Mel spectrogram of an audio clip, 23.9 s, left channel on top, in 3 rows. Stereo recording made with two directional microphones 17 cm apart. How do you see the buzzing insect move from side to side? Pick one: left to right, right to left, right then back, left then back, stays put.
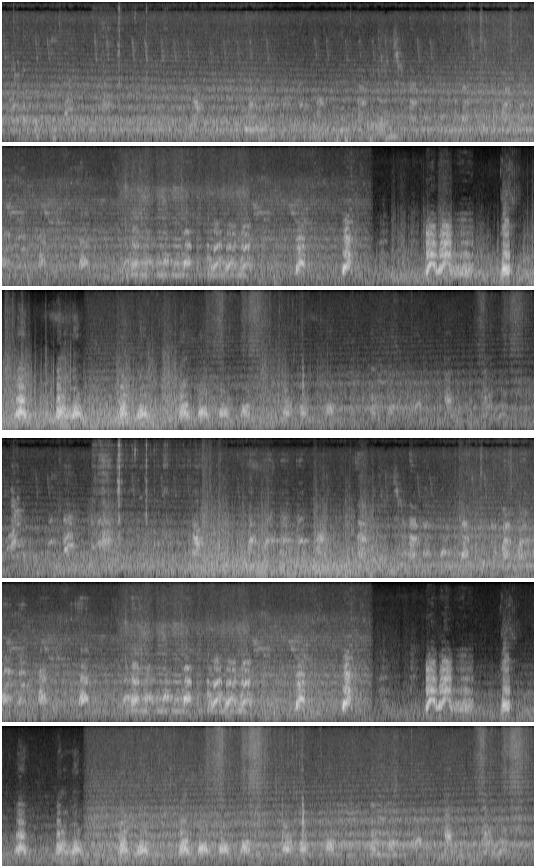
left to right.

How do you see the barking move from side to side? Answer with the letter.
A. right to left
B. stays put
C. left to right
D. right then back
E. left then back
E.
